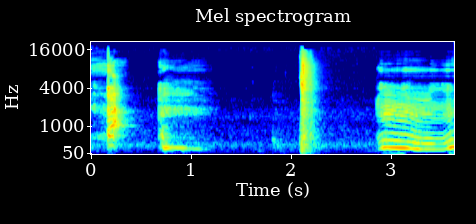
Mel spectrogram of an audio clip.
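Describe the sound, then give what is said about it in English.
A few sharp smacks of a hand slapping the skin of a buttock, the loudest a crisp crack midway, followed by a drawn-out vocal moan-like sound. “Squeezing it like this. Slapping it.”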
